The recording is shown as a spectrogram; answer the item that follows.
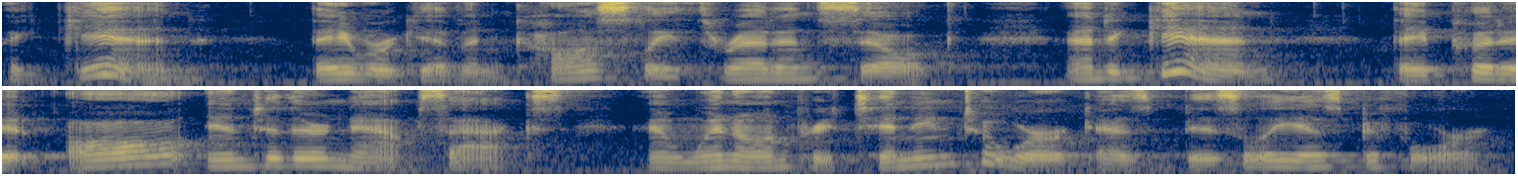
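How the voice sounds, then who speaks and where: Woman doing storybook narration, lowish voice, really animated up and down. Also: measured pace, gravelly, husky. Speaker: storybook reader. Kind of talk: expressive read-aloud fairy tale narration.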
